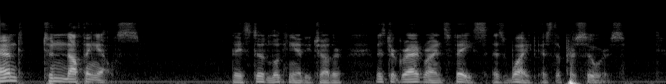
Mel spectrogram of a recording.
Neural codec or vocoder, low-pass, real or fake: none; 7.2 kHz; real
